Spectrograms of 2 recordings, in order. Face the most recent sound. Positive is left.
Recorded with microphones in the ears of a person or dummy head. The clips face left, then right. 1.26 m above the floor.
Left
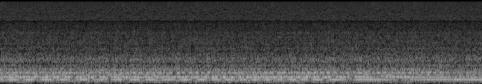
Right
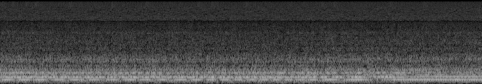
No sound to turn to.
